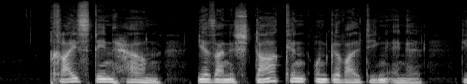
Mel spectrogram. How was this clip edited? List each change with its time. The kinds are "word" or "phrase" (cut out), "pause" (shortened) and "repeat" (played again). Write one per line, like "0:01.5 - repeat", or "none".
none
